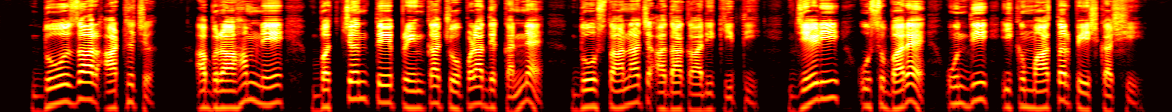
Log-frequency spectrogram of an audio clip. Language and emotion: Dogri, neutral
